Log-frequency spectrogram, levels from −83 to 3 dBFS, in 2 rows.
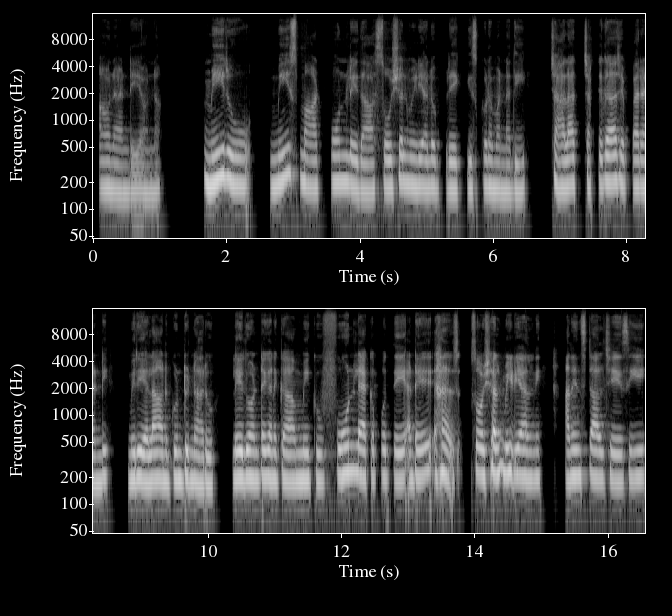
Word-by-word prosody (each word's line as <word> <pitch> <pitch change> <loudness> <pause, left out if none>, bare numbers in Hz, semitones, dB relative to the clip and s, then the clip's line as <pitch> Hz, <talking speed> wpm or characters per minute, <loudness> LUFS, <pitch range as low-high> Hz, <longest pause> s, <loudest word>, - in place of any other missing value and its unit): అవునా 170 -1 -3
అండి? 155 - -6
అవునా? 155 +1 -7 0.8
మీరు 220 +2 +5 0.7
మీ 200 +2 +2 0.2
స్మార్ట్ 180 -6 -3
ఫోన్ 195 0 -1
లేదా 170 -2 -1 0.2
సోషల్ 180 +2 -1
మీడియాలో 180 -1 -1 0.2
బ్రేక్ 165 -1 -2
తీసుకోవడం 170 +1 -4
అన్నది, 160 0 -4 0.5
చాలా 180 -2 0 0.2
చక్కగా 190 +2 -1
చెప్పారండి. 180 -1 -1 0.4
మీరు 190 +1 +5
ఎలా 185 +1 +4
అనుకుంటున్నారు, 185 -2 +1 0.4
లేదు 195 0 +6
అంటే 190 +1 +1
గనుక 190 0 0 0.3
మీకు 185 0 0 0.2
ఫోను 215 +2 +3
లేకపోతే 200 -1 -1 0.2
అంటే 200 +2 +1 0.3
ఆహ్, 210 -5 +3
స - - -6 0.3
సోషల్ 215 +1 +5
మీడియాలని 200 -3 +2 0.4
అన్‌ఇన్‌స్టాల్ 205 0 +1
చేసి, 185 +1 -1
190 Hz, 115 wpm, -23 LUFS, 175-200 Hz, 0.8 s, లేదు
